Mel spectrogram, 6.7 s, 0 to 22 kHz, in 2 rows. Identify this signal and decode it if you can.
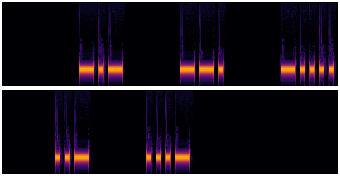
Morse code, heard as a keyed tone, about 25 wpm, spaced as for 12 wpm, 700 Hz. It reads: KG6UV
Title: USA Call Signs - 5 Characters - 4x Character Spacing - 25wpm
